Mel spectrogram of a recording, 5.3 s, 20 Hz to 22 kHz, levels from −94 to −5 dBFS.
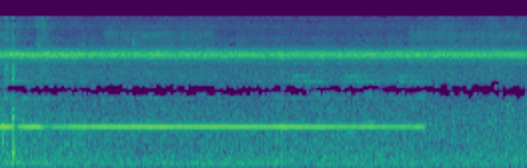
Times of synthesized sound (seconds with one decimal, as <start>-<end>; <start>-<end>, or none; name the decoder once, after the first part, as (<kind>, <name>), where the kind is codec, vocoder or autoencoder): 0.0-0.5 (vocoder, Vocos)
